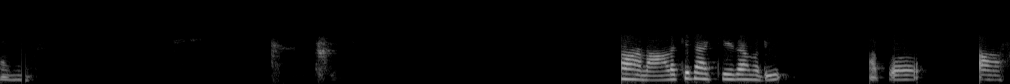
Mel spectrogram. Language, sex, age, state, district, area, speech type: Malayalam, female, 45-60, Kerala, Palakkad, urban, conversation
